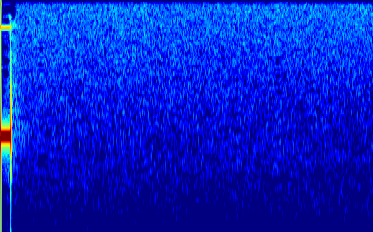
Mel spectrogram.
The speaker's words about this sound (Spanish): Favor de grabar su mensaje después del tono.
